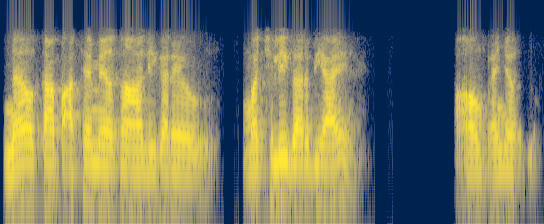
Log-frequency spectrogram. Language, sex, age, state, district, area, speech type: Sindhi, male, 45-60, Maharashtra, Thane, urban, conversation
